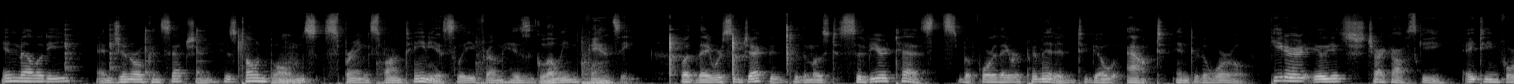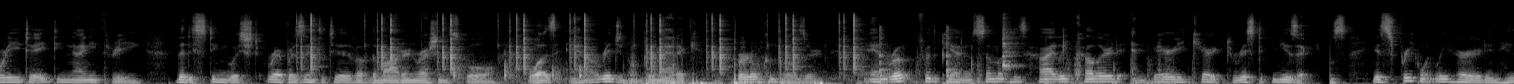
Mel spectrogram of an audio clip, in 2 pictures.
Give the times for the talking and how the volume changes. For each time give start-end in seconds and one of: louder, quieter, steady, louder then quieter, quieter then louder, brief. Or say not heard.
0.0-30.2 steady.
